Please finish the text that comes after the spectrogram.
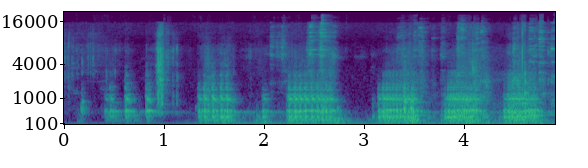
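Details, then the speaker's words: Audi 80 B4: repeated creaky tonal squeaks when turning the steering wheel, traced to a worn anti-roll bar link; new link fitted and squeak checked again after replacement. "Вот, друзья, поменял стойку стабилизатор. Сейчас увидите, что дело было в ней. До этого был скрип при повороте."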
